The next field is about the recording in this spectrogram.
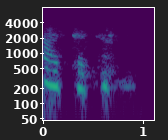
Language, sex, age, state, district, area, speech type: Bengali, female, 45-60, West Bengal, Purba Bardhaman, urban, conversation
